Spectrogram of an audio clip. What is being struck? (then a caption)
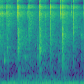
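Plastic dropper bottle of liquid pigment with a mixing ball. A plastic dropper bottle of fluid acrylic fuchsia pigment is shaken so the mixing ball inside rattles to mix up the color, giving about eight quick, bright, dry clicks over a low steady hum. The ball rattles freely, as it should before the drops are dispensed.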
